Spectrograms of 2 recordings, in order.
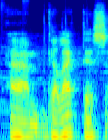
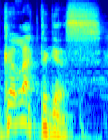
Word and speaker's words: Galactus: Now, fun fact, growing up, I always called Galactus, I always mispronounced his name, and I called him Galacticus. I don't know why I put that extra G in there, but that's what I called him for a long time, Galacticus.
